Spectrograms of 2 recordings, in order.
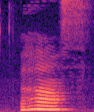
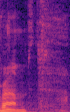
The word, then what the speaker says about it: Reims: I'm going to go to Google Translate and find out how it thinks the French say this track name, because it does seem to be a contentious thing about how you say it. Translate... R-E... Reims. Reims? Reims. That doesn't sound... I've always heard it as Reims.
